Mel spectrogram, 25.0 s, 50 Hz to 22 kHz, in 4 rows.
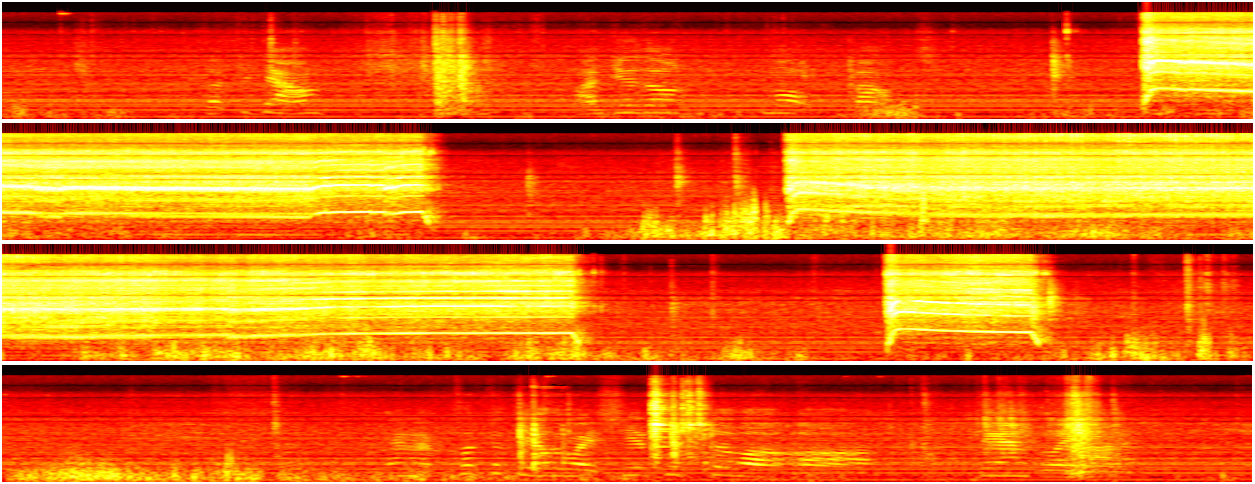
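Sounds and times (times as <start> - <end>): cordless drill whine: 5.7 - 8.6, 10.2 - 15.6, 17.0 - 17.9.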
